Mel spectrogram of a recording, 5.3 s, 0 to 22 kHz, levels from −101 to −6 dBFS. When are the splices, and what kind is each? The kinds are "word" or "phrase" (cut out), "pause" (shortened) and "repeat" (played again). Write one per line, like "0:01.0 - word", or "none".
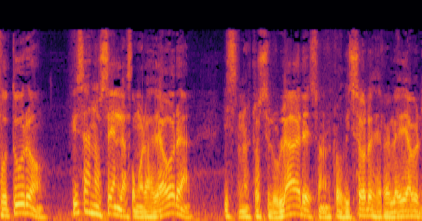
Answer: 0:01.6 - word
0:03.0 - word

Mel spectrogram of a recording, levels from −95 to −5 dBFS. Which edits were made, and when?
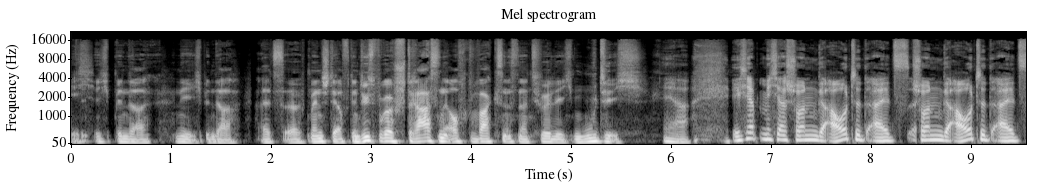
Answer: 0:01.8 - pause
0:08.4 - repeat

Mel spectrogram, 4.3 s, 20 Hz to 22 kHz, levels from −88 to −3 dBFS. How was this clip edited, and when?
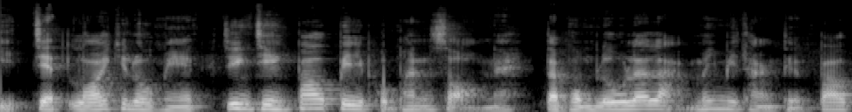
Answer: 0:01.1 - pause
0:02.7 - pause

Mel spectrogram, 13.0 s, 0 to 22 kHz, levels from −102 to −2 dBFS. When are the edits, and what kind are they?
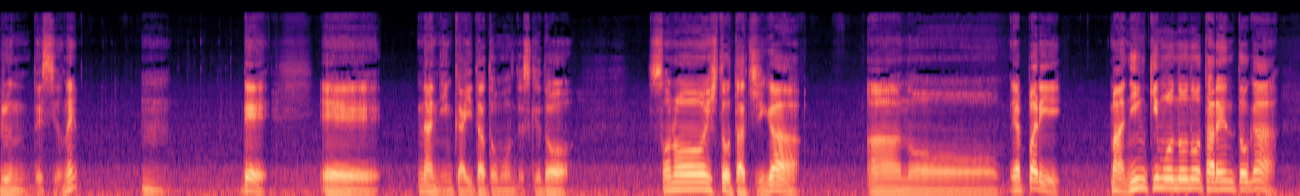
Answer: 0:02.3 - pause

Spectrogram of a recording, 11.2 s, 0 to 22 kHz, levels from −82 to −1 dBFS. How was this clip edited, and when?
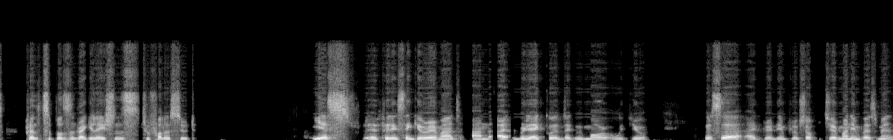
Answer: none

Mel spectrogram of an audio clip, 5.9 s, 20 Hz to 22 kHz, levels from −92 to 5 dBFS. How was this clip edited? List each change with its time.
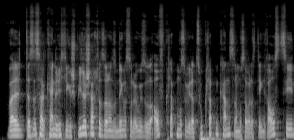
none

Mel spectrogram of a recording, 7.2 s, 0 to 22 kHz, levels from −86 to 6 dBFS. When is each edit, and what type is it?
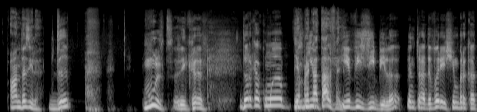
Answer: none

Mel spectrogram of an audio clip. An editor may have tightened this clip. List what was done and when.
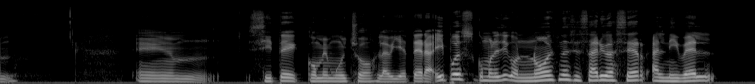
none

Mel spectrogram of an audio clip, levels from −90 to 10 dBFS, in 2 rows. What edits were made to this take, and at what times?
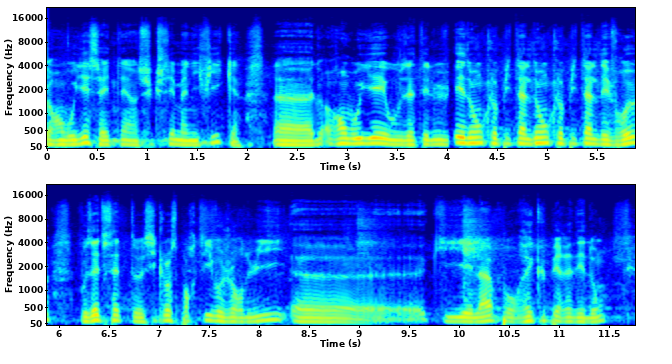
0:02.7 - word
0:04.0 - phrase
0:04.8 - repeat
0:06.4 - word

